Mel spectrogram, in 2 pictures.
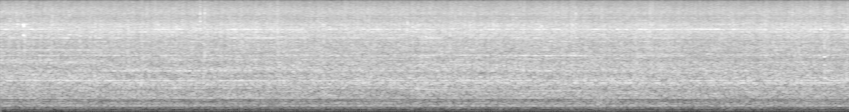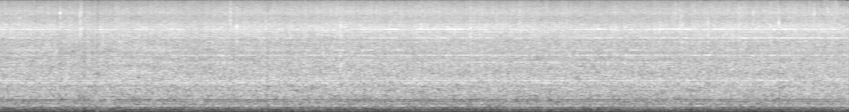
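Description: Muddy water churns and splashes under a rotary tiller.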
